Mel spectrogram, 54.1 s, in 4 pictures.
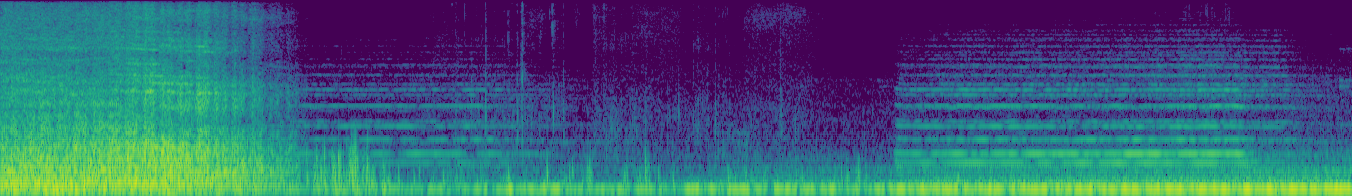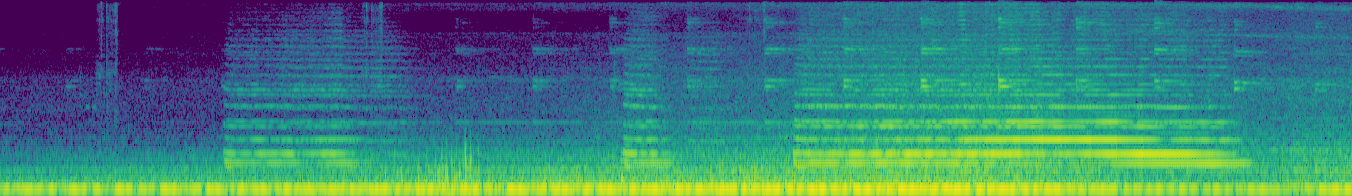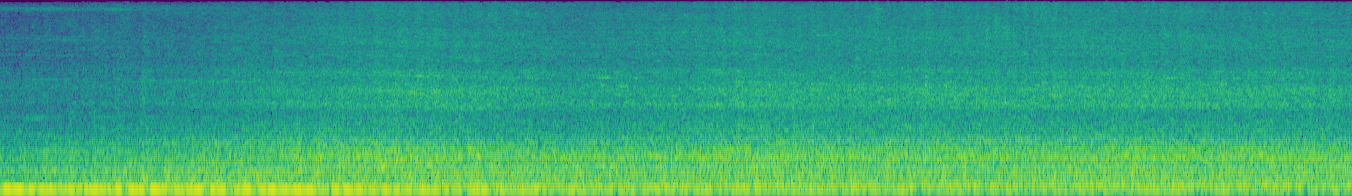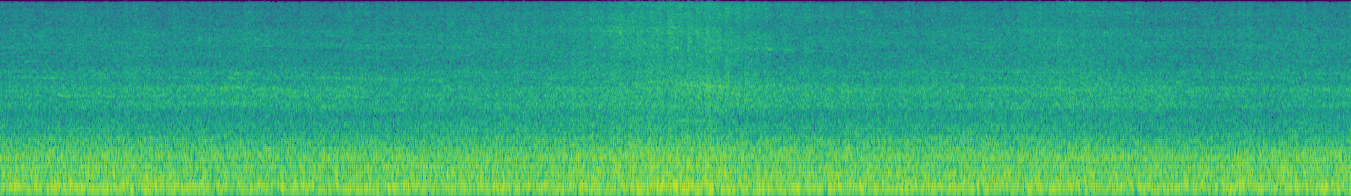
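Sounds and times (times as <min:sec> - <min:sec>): steel wheels clattering on rails: 0:00.0 - 0:03.0
diesel locomotives rumbling: 0:00.0 - 0:54.0
train horn chord: 0:03.0 - 0:05.4, 0:08.9 - 0:13.1, 0:15.7 - 0:17.6, 0:19.7 - 0:20.4, 0:21.4 - 0:26.2.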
